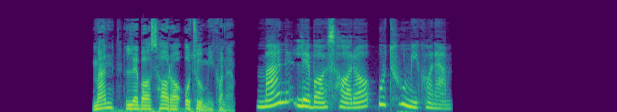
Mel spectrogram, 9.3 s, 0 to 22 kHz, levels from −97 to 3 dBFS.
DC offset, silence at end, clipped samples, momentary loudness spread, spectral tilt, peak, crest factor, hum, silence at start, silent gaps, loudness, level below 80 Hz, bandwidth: under 0.1%; 2.5 s; under 0.1%; 12 LU; -5.5 dB/octave; 0 dBFS; 16 dB; none; 1.4 s; 3.54-3.84 s; -14 LUFS; -36 dBFS; 11.5 kHz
